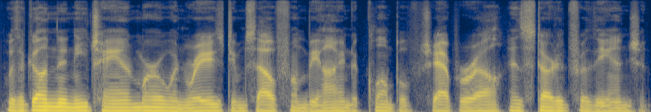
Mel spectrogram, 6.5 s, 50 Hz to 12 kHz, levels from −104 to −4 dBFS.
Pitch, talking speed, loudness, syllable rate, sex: 95 Hz, 185 wpm, -18 LUFS, 4.5 syllables/s, male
